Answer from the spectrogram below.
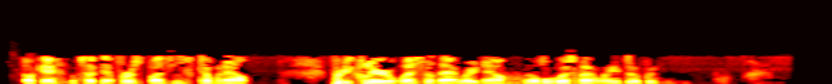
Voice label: Tactical Incidents, scanner; Grand Junction Tactical 3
